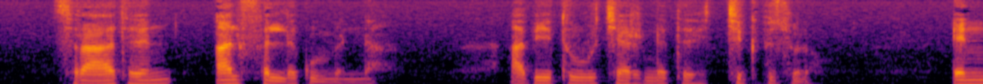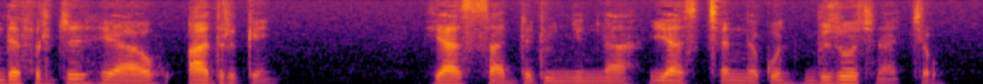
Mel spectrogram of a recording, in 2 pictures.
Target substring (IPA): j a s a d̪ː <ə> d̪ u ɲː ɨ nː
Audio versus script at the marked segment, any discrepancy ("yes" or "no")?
no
